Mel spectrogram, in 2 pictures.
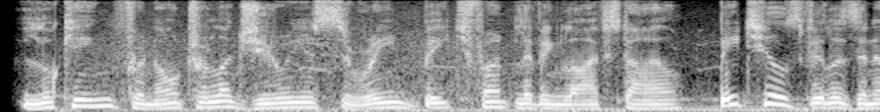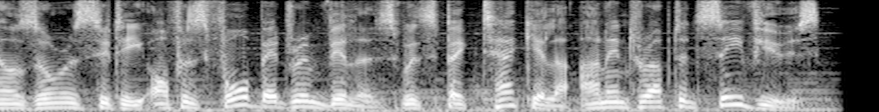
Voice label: voiceover; Al-Zorah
